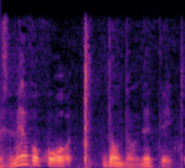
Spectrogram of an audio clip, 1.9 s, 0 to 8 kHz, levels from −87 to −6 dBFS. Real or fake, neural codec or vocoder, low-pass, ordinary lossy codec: fake; codec, 16 kHz, 1.1 kbps, Voila-Tokenizer; 7.2 kHz; none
